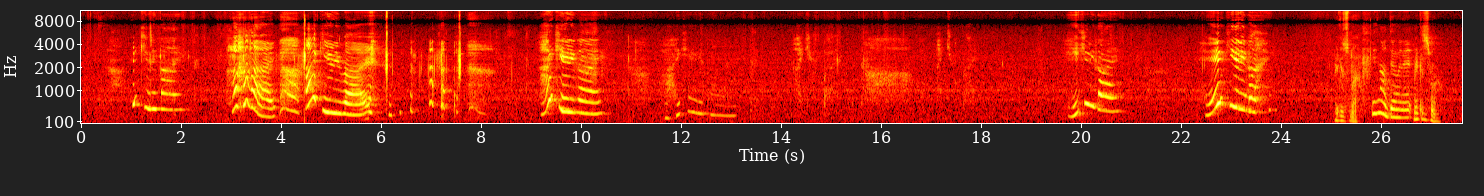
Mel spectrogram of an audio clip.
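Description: A baby coos and babbles softly up close.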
